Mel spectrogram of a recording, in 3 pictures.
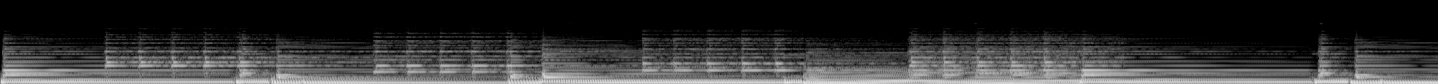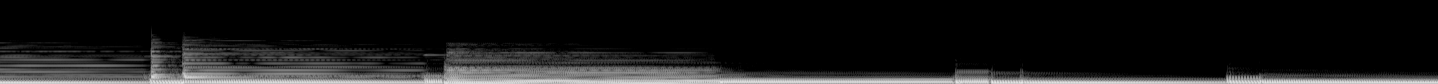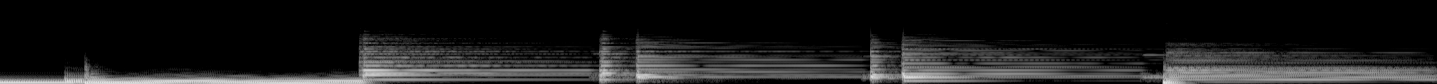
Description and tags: RH GETRIGHTWestcoastLoopStartBPM89
Westcoast starter loop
